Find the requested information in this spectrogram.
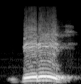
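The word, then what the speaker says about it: bridge: আর যেখানে ডি এর পর জি থাকবে সেখানে ডিটা পড়া যায় না। তাহলে এটা কি পড়তে হবে? ব্রিজ। এটা ব্রিজ হবে। ডিটা পড়া যাবে না।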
